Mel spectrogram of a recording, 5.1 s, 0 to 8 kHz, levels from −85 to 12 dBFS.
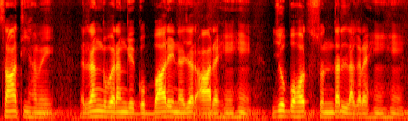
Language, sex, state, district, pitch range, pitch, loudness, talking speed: Hindi, male, Chhattisgarh, Rajnandgaon, 105-120 Hz, 115 Hz, -20 LUFS, 200 wpm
